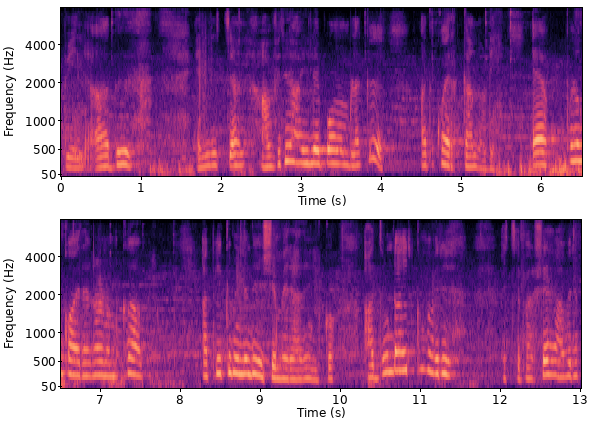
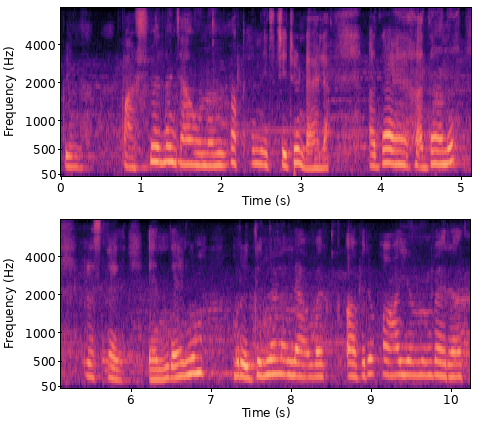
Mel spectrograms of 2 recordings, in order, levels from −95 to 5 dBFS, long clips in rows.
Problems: low volume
